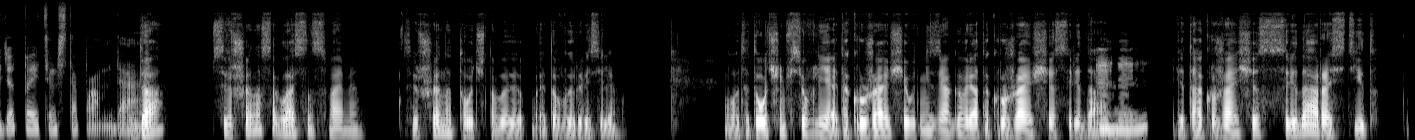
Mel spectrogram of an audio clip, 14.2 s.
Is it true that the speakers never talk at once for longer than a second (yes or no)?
yes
